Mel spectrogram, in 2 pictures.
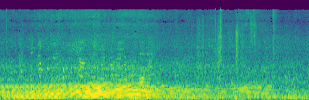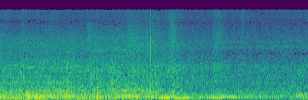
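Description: A motor vehicle's engine running near the shop, loudest about two seconds in and then slowly fading away.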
